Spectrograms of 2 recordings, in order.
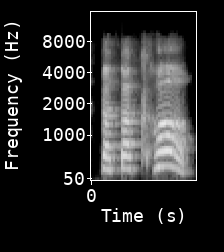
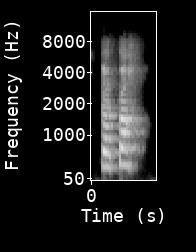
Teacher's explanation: भविष्यति भविष्यति दो विसर्ग है ततख इस विसर्ग का उच्चारण होगा जब आपने सांस छोड़नी है उसमें आना चाहिए साउंड आधे ख की तरह पूरा प्रॉपर वे में ततख ऐसे नहीं बोलना है ऐसे नहीं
